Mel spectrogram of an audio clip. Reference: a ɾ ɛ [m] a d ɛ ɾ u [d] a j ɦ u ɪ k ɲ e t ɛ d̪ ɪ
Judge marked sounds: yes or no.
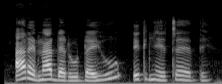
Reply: no, yes

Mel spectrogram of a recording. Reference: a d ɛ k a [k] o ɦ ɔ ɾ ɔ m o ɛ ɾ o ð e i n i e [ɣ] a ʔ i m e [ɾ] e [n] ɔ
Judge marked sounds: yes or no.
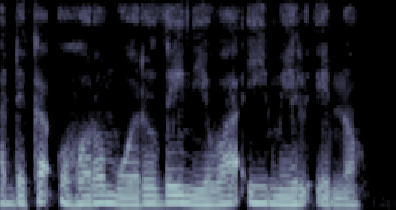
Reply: no, no, no, yes

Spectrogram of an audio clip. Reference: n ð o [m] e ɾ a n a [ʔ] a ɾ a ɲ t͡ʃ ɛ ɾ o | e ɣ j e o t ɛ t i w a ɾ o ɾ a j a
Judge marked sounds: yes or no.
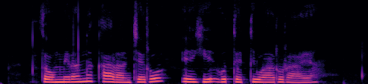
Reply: yes, no

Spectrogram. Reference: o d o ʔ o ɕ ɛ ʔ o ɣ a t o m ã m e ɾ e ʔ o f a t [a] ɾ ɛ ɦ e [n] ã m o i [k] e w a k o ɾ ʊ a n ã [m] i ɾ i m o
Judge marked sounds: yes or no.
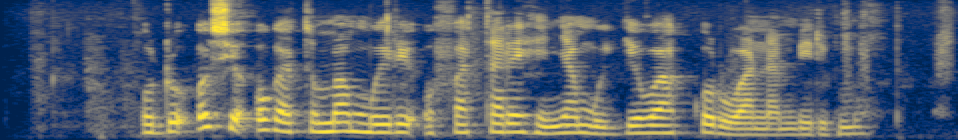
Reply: yes, no, no, yes

